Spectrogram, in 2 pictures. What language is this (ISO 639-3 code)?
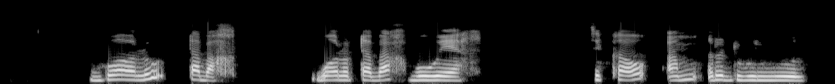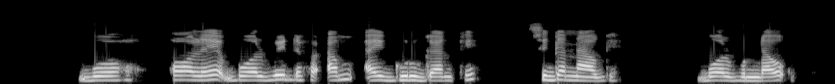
wol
